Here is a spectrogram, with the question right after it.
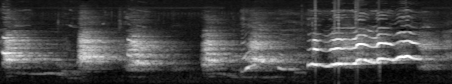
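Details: Miniature Schnauzer howling and hiccupping: several short harmonic yelps with choppy breaks, then a drawn-out wavering howl that climbs in pitch with trembling overtones.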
